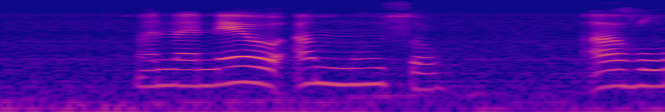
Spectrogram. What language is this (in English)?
Southern Sotho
